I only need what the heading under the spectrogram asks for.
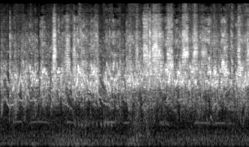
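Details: Aviary colony of Australian budgerigars, continuous chirping and chattering warble from many birds, quick squeaky notes overlapping without a break.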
